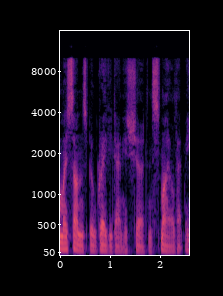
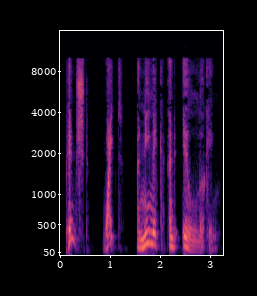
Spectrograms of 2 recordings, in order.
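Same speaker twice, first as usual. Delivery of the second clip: much higher, louder mock disgust; scornful definition; 8 semitones higher, 7 dB louder than usual. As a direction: spit out each word with contempt. Silas defining peaky.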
